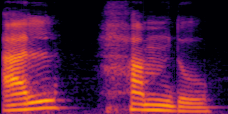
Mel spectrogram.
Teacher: So the rule is, with the definite article, there's no sound before it, you read the Hamza-Tul-Wasl as if it's got a fatha on it.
